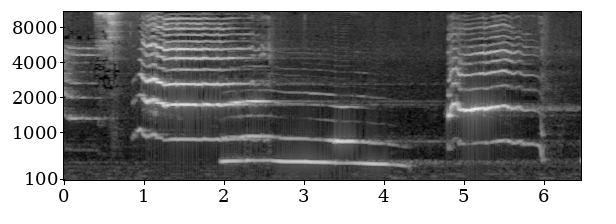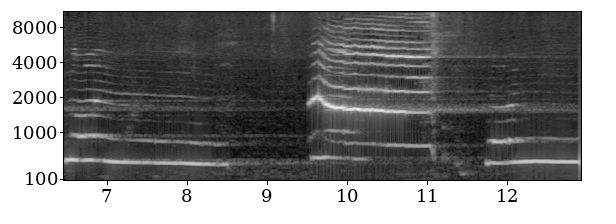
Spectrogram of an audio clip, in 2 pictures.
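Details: Female domestic cat in heat giving her mating call: long, drawn-out wailing yowls in overlapping high and low tones, some sliding downward in pitch, repeated in bouts of a few seconds with brief quiet gaps between.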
